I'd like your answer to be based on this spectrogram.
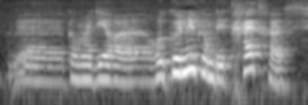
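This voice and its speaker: A woman speaks at medium pitch with audible room echo. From Laos (Hmong). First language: Hmong (speaking French). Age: 80s+. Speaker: refugee. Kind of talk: testimony. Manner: halting, many hesitations.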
